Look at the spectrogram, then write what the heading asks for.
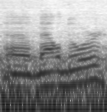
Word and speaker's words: Val-d'Or: on your vehicle where are you heading to baldur that's how you pronounce it bear hunting bring any firearms nope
